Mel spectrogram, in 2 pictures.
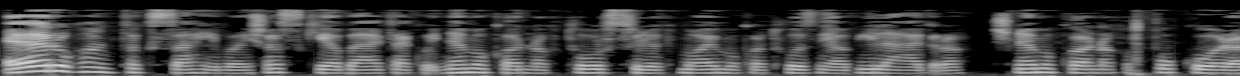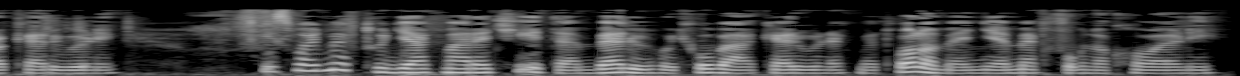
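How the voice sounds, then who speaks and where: A reader voicing a humble desert peasant woman who talks plainly, with calm superiority. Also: mid-range voice, dry recording, close to an everyday voice. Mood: urgent. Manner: plain-spoken, calmly superior. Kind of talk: audiobook character voice.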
